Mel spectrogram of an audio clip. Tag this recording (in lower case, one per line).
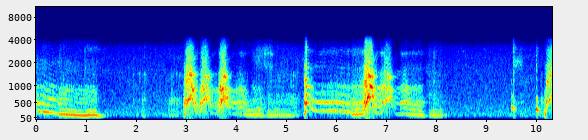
domestic animals
dog
dog barking
animal
bark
